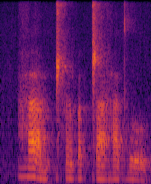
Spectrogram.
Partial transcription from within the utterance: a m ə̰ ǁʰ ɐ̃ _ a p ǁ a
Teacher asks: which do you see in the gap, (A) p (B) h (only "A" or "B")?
A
